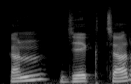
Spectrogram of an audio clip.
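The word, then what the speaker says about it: conjecture: একটা পার্ট পাবো আমরা কন দেখো কন লেখা কিন্তু রয়েছে কন কন নয় কান নয় মাঝামাঝি একটা সাউন্ড যখন তোমরা এডভান্স লেভেল প্রোনাউন্সিয়েশন করবে তখন কিন্তু দেখতে পারবে। তো এডভান্স লেভেল প্রোনাউন্সিয়েশনে কিন্তু সি ও এন কান এরকমটা হয়। কান জে ই সি জেক জে ই C check কানজেক টি ইউ আর ই চার চার কানজেকচার কনজেকচার কনজেকচার ওকে নেক্সট শব্দ এখানে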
